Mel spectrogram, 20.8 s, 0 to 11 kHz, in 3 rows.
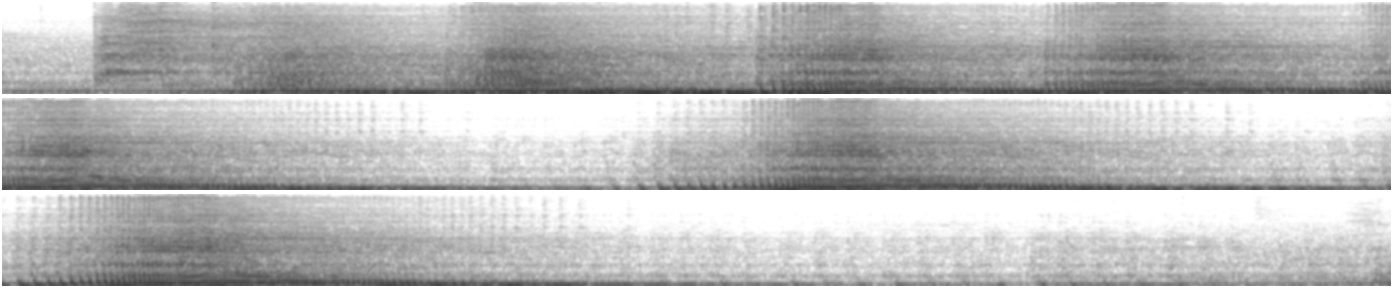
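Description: A 2023 Bajaj Platina 100cc motorcycle in showroom condition is revved repeatedly, with about six loud throttle blips rising and falling over its idling engine.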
